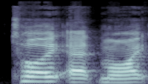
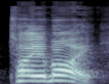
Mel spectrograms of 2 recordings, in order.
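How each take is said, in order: First: Said in the usual way. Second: Toi et moi rushed out fast and loud; said real quick. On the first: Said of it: "And I go". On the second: Retold or imitated. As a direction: blurt Toi et moi in one quick breath. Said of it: "And I said it real quick".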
